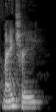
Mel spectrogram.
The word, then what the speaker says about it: Maitri: I was seeing a psychologist at the time, and she said to me, do you realise Maitri is a Sanskrit word that means loving kindness? It's spelt differently, M-A-I-T-R-E, but said the same.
